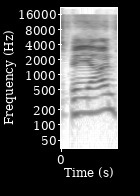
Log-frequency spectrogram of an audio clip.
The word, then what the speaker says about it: Payan: it or something yeah I I pronounce it in English Pon Jr my last name is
